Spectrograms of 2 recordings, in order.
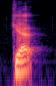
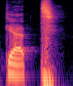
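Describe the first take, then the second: First: The final T is stopped, not released. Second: The final T is fully released. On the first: "which is the stop T" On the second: "instead of saying get"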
